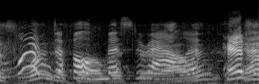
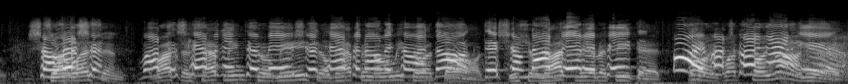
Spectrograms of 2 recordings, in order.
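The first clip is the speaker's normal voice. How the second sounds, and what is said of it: Comic put-on dialect. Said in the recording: “give ... a dialect sentence”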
